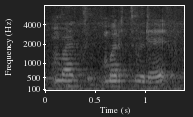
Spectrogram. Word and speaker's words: Marturet: And then today we have here with us Maestro Eduardo Marturet.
